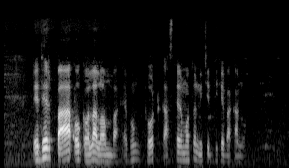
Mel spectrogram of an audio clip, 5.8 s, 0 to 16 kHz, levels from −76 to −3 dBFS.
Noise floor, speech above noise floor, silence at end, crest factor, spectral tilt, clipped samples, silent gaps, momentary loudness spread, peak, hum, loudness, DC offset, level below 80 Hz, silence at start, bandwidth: -59 dBFS; 39 dB; 1.05 s; 22 dB; -5.5 dB/octave; under 0.1%; none; 26 LU; 0 dBFS; none; -18 LUFS; under 0.1%; -64 dBFS; 0.65 s; 11.5 kHz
